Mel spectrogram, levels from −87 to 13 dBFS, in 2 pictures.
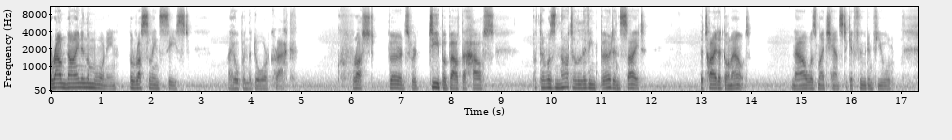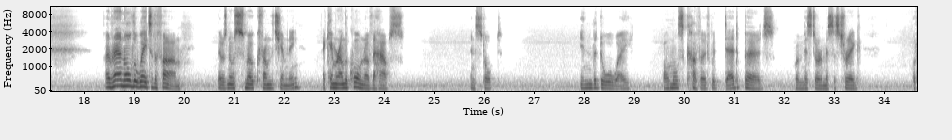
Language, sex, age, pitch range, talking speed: English, male, 30-49, 125-165 Hz, 140 wpm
